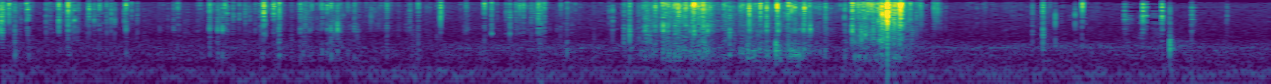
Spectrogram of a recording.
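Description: A metal blade scrapes and cuts a hand-held, solid blue and white striped bar of soap that has been pre-scored into a grid, flaking off small cubes. Dry, bright, crunchy crackles and scrapes come in quick bursts and swell into a louder, denser crunch before settling back to lighter scraping.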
